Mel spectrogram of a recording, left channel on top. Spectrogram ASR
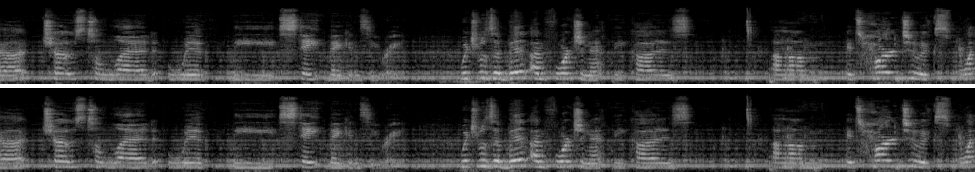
chose to lead with the state vacancy rate, which was a bit unfortunate because it's hard to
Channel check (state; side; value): normal; both; correlation 0.37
